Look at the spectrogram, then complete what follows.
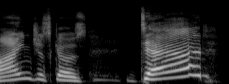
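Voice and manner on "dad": high, loud, put-on frightened child voice. Parent imitating son waking up alone, imitating a fearful child. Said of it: "with just fear in his voice".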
